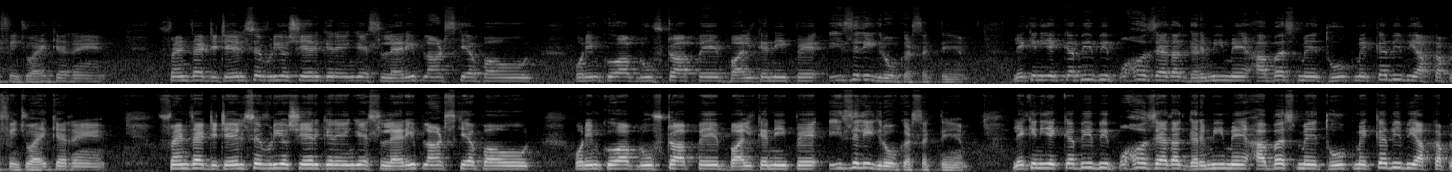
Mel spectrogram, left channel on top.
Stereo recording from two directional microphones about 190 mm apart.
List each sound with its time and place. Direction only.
0.1 s a man's voice: 55° right (ahead or behind)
